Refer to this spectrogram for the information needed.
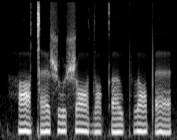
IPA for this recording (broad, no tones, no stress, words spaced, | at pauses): hɒǀɜ ʂuʂɔdɔ kʼʌu̯ pʰlɔpʼɜ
